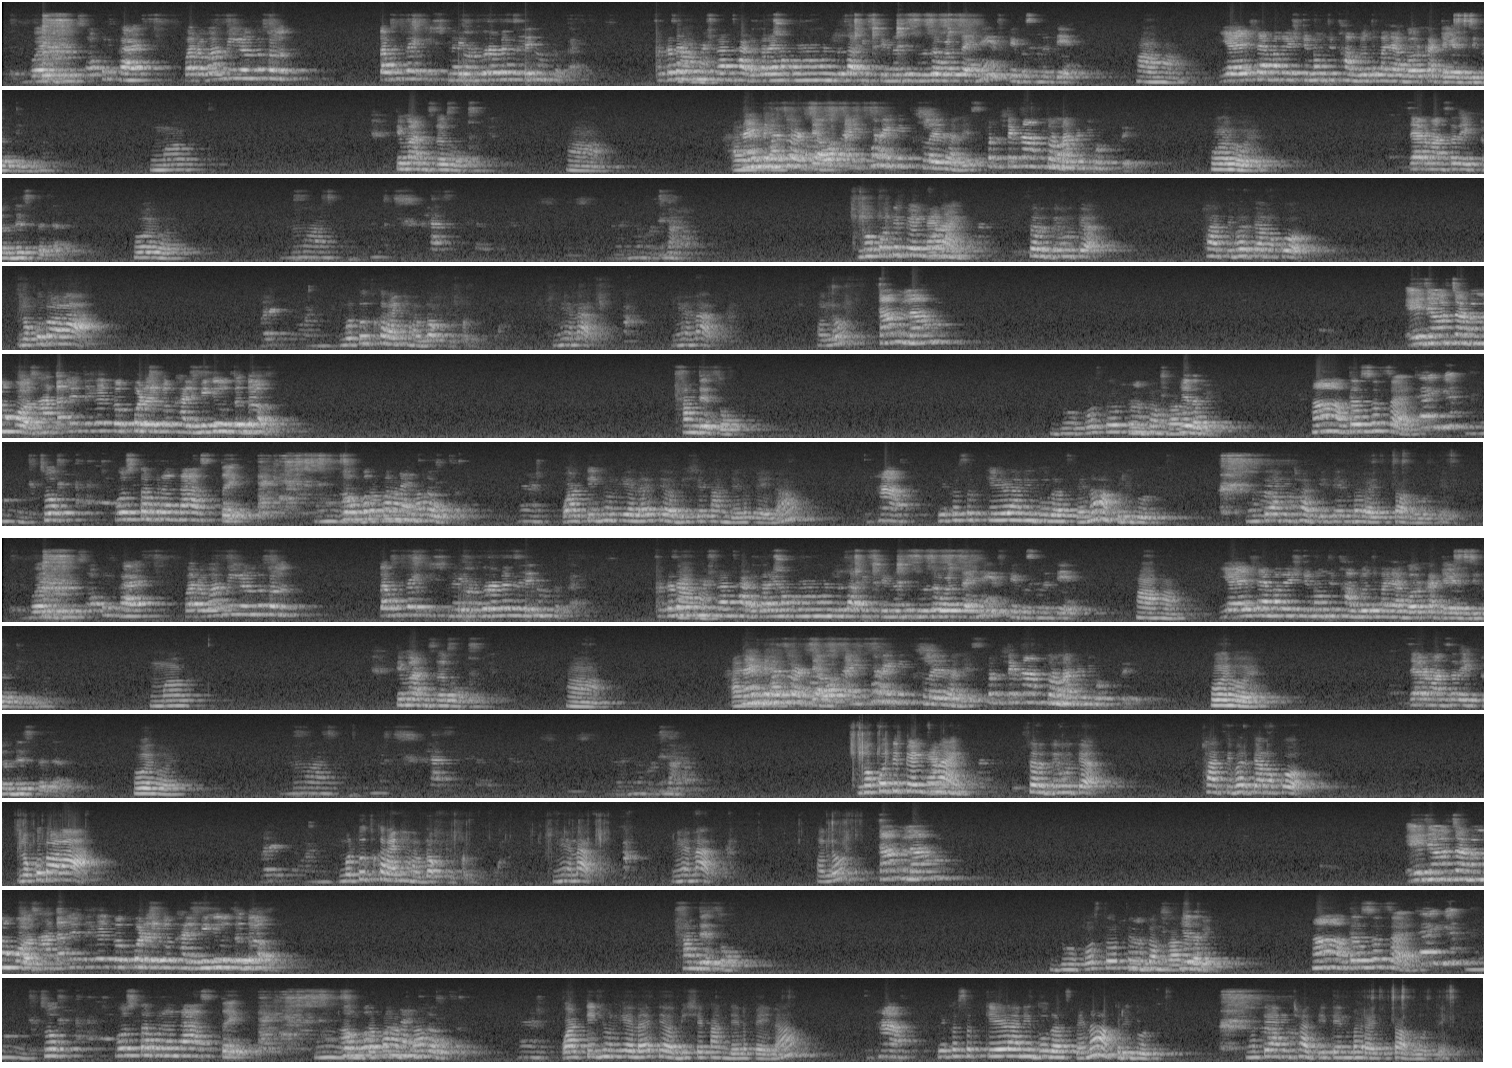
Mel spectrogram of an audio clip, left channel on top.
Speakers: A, on the left (about 20°); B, on the right (about 40°).
A: व्हय दिवसा तर
B: ह
A: काय परवा मी गेलतो क ल्हापुरला <unintelligible> न्हवत काय, सारखं सारखं
B: हा हा
A: मिस्टर आमचं खाड कराय नको म्हणून म्हटलं जा एसटीन तिथनं जवळ जाय नाई एसटीपासून जवळच ते.
B: हा हा
A: या <unintelligible> आम्हाला इष्टी नव्हती थांबलवतो माझ्या अंगावर काटे यालती गर्दी बघून.
B: मग?
A: ती माणसं बघून.
B: हा आणि
A: नाही भ्याच वाटते अहो. आई पण एक एक लई झालंय. प्रत्येक जण आस तोंडाकडनी बघतय.
B: होय होय
A: चार माणसात एकटच दिसलं तर.
B: होय, होय.
A: मग.
B: हम्म, हम्म.
A: काय न्हवच बा.
B: नको ते प्यायचं
A: काय
B: नाही,
A: म्हण
B: सर्दी होत्या. छाती भरत्या नको, नको बाळा.
A: <unintelligible>
B: मग तोच कराय नेहणार डॉक्टरकडे नेहणार. नेहणार हॅलो.
A: का मुलाम
B: <inaudible>
A: याच्यावर चढू नकोस हाताला येतय काय कप, पडेल बघ खाली मी घेतु दम. थांब देतो.
B: झोपसोतवर त्याचा
A: हम्म
B: दंगा असतोय.
A: हे धर हा तसचं आहे.
B: हम्म
A: झोप होस्तोपर्यंत असतंय.
B: हम्म
A: झोपत
B: आमचा
A: पण
B: आता
A: नाहीत लवकर. हम्म.
B: वाटी घेऊन गेलाय कि अभिषेक आणलेला प्यायला.
A: हा.
B: ते कसं केळ आणि दूध असते ना अकरी दूध.
A: हा
B: म ते आणि
A: हा
B: छाती तेन भरायचे चालू होते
